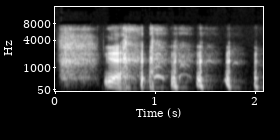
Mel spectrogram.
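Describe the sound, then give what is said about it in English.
A raspy intake of breath followed by a quick series of six or seven short, harsh coughs, fairly loud, coming in an uneven rhythm with no talking. “A dinosaur with a bad back and a cough.”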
